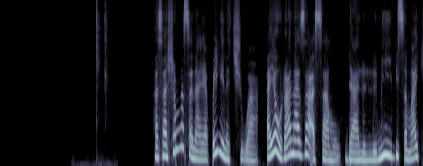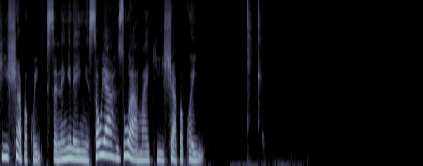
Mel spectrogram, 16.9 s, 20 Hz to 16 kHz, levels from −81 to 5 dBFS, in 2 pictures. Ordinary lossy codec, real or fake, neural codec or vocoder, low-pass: Opus, 16 kbps; fake; autoencoder, 48 kHz, 128 numbers a frame, DAC-VAE, trained on Japanese speech; 14.4 kHz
